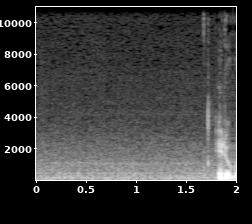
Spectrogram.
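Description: Quiet room tone with a faint steady hum. A man's voice starts just before the end.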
